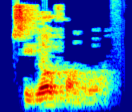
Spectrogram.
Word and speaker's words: xilófago: En posición inicial se pronuncia como S, xilófono, xilófago, no se pronuncia xilófago.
